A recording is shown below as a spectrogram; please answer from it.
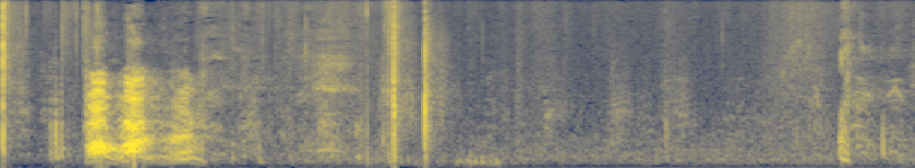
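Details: Alaskan Malamute named Zeus, about a year old, outdoors in its first snowfall of the year, gives one loud, rough, drawn-out woof near the start, followed by quieter snuffling noises and a few sharp clicks.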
